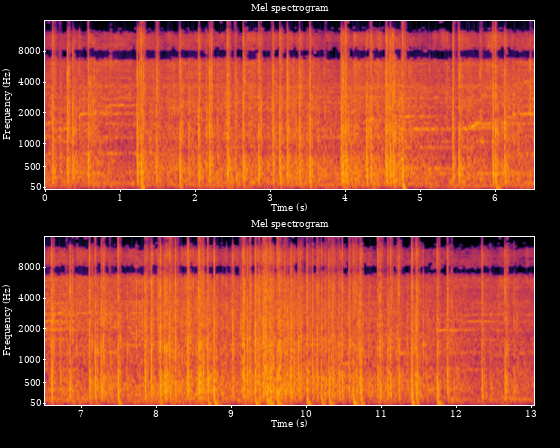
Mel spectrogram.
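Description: Fireworks barrage: aerial shells bursting in rapid, overlapping bangs and crackles, with music playing underneath. The barrage eases off near the end.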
